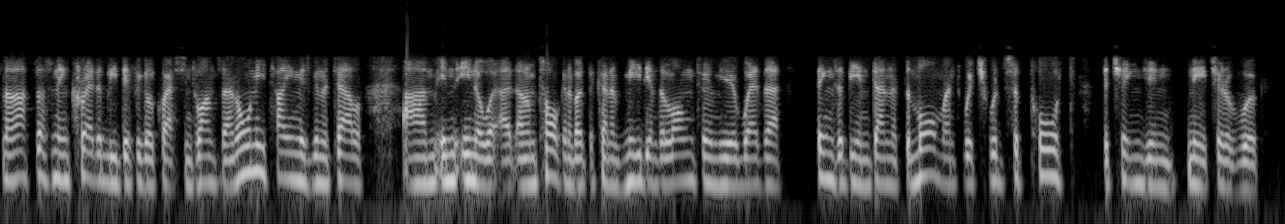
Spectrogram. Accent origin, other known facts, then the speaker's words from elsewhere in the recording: United Kingdom; moved away as an adult; now in Canada; As you can probably tell from my accent, I'm, I'm a new settler to, to Canada and I'm from the UK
